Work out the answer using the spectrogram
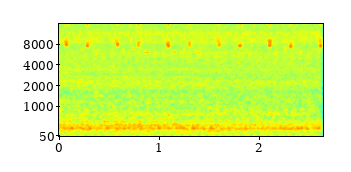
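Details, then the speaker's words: Porsche Cayenne Turbo V8, 149,270 km: even idle under a faint, regular high chirp about three to four times a second. The belt visibly jumps on a roller; a worn, eccentric idler pulley is suspected. "Talán némi nemű görgő hangot is látunk."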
